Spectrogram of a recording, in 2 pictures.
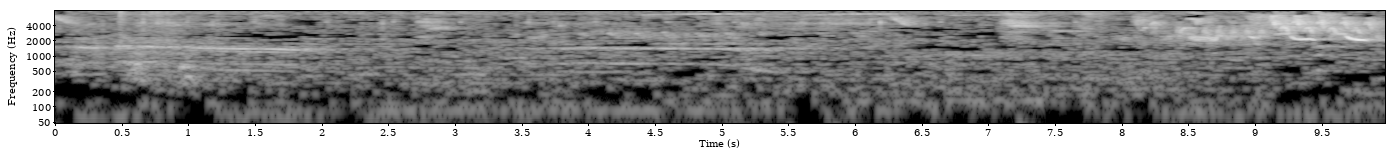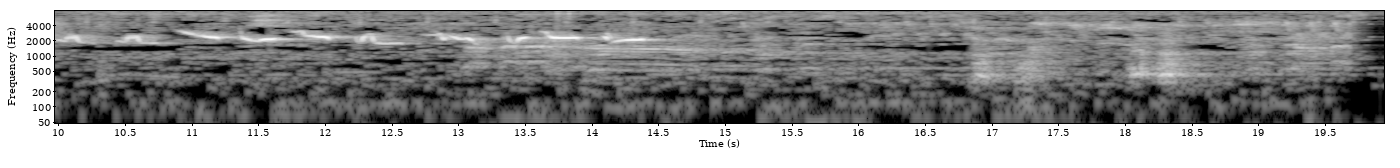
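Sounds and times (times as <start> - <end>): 
Rufous-bellied thrush whistling: 9.4 - 15.0.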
